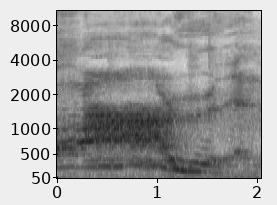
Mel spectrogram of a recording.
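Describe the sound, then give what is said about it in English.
A human voice growls out a long, strained roar for a larger-than-normal monster, rough and sustained for over a second before sliding down in pitch and trailing off into a low rasp. “And it roars once more.”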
